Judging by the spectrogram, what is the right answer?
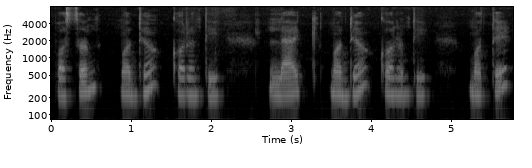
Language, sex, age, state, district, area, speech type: Odia, female, 18-30, Odisha, Kendrapara, urban, spontaneous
